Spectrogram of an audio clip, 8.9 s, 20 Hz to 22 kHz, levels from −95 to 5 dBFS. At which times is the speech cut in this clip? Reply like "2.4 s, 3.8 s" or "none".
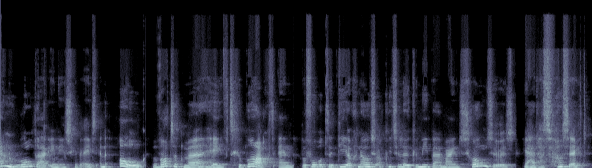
none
